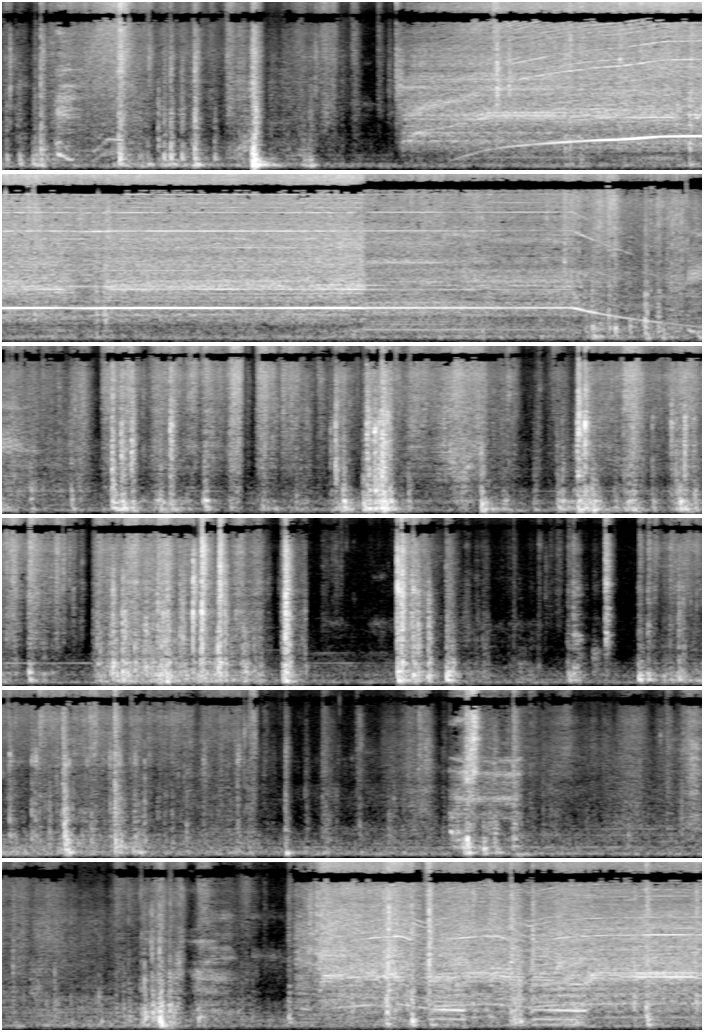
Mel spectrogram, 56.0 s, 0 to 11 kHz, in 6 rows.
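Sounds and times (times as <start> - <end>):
vacuum cleaner motor whining: 5.2 - 18.9, 50.5 - 56.0.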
